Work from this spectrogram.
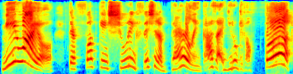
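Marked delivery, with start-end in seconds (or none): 0.0-1.1 loud emphatic meanwhile. Real, not acted. Repeated for emphasis. 4.4-5.8 loud furious accusation; angry. Real, not acted. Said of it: "I told you I'm angry today".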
